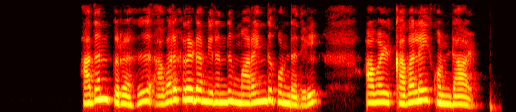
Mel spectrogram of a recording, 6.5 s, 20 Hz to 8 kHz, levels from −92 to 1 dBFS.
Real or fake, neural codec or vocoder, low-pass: fake; codec, 16 kHz, 8 kbps, FunCodec, trained on Chinese and English, 25 frames a second; 7.2 kHz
